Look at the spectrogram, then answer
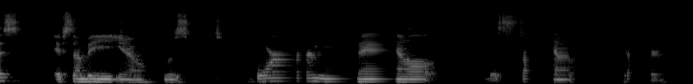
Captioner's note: audio distorts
